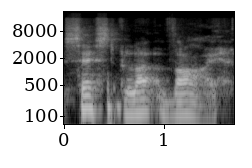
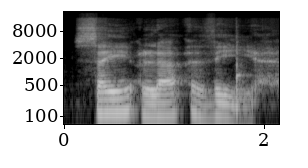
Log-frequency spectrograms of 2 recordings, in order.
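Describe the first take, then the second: First: It is said with a French accent. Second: It is said with an English accent.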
